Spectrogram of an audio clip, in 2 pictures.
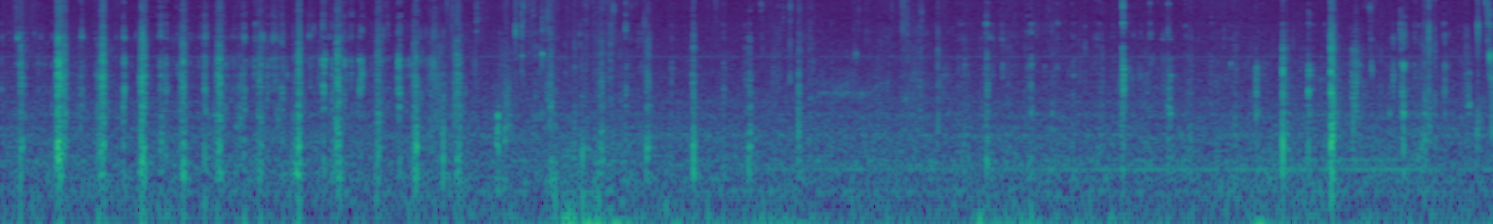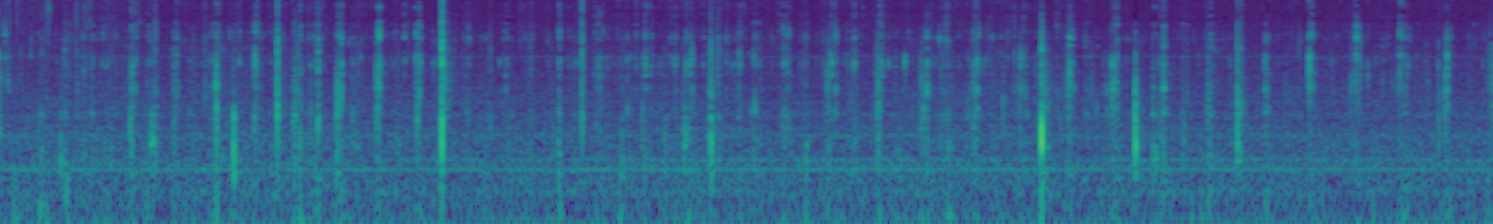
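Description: Close-miked chewing and biting of spicy stir-fried pork cartilage (odolppyeo) and chicken feet, full of sharp wet crunches and clicks, with a few dull low thumps in the first half.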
